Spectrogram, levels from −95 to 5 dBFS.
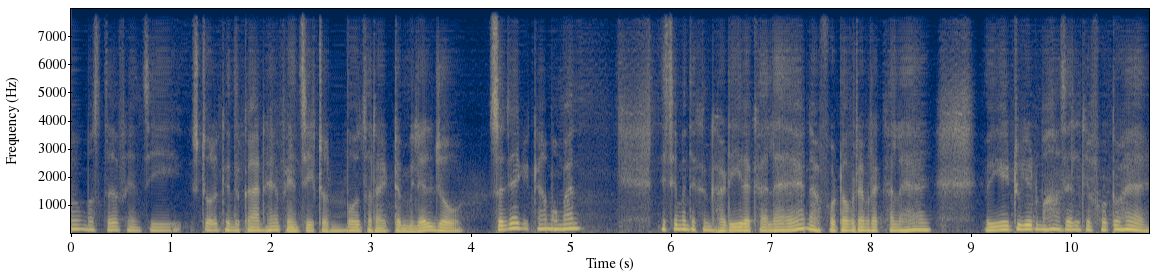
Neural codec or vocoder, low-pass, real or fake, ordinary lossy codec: codec, 16 kHz, about 1 kbps, DyCAST, with the encoder's durations; none; fake; none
